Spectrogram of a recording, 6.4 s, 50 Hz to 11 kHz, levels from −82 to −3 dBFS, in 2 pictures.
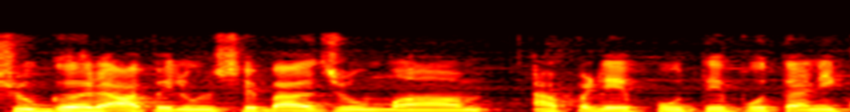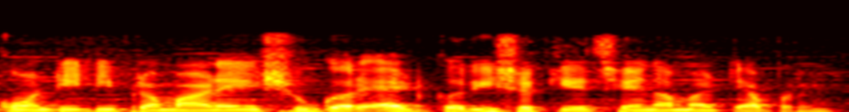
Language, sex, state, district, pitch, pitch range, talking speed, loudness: Gujarati, female, Gujarat, Valsad, 180 Hz, 170-185 Hz, 160 wpm, -19 LUFS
